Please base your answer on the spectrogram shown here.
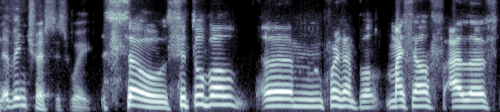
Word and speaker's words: Setúbal: How do you pronounce it, Claudio? Setúbal. Setúbal.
